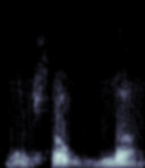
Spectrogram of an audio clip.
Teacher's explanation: ترقيق الفاء واللام وبينهما الضاد مفخمة مع استطالته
